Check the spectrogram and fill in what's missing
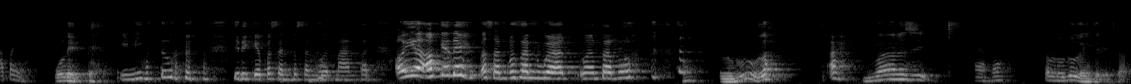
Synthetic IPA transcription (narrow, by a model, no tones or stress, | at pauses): apaja | ulɪt̪̚init̪ud͡ʒadikajapəsanpəsanbuat̪̚mant̪anoijaokɛdɛhpəsanpəsanbuat̪̚mant̪anlɔh | ludululah | ʔahdimanas̬ɪh | ala | kanluduljaŋt̪əɾit̪a̰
